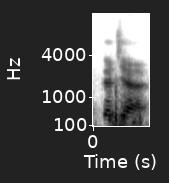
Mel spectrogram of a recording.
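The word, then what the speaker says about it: ग़ज़ा: तो इजराइल और फिलिस्तीन आप इसका उच्चारण तरह तरह से कर सकते हैं हां वही पलेस्टाइन फलस्तीन फिलिस्तीन उसी तरह गजा गाजा फिलहाल मेरे लिए जो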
